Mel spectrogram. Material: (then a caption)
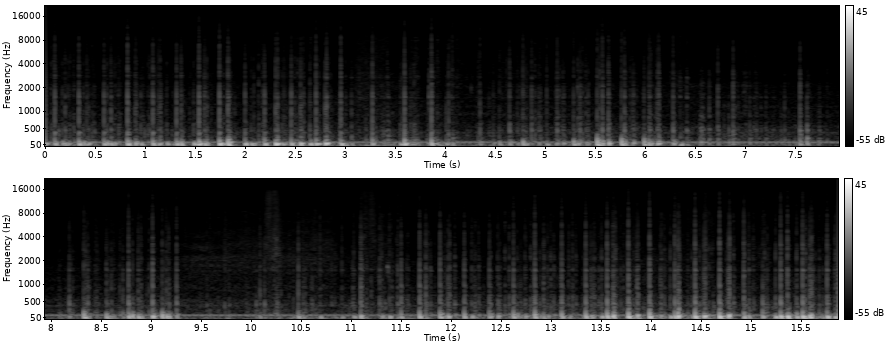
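Cardboard. Fingertips and nails tap quickly on a hollow black printed cardboard product box held near the mic. The taps are rapid, irregular and deep, hollow thuds with almost no ring. They thin out briefly in the middle before picking up again.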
